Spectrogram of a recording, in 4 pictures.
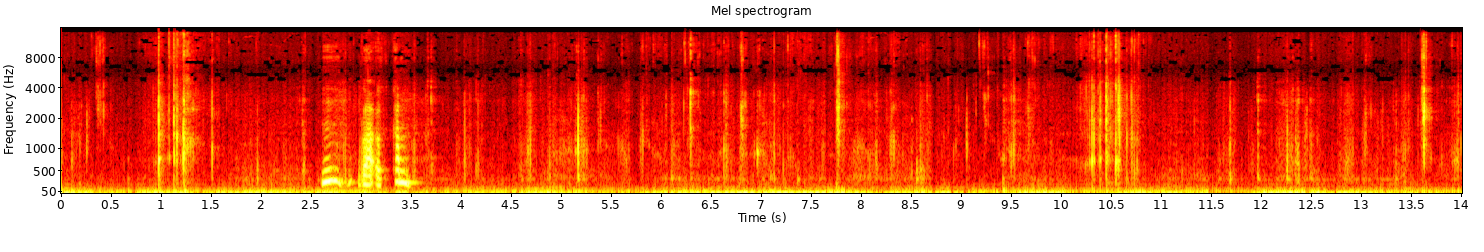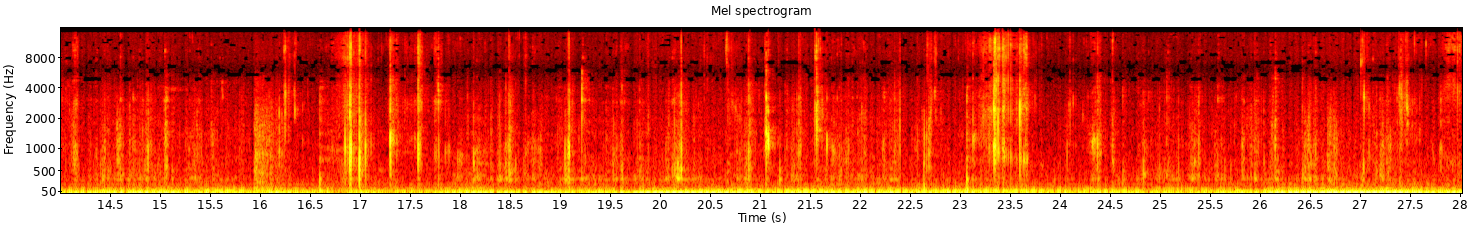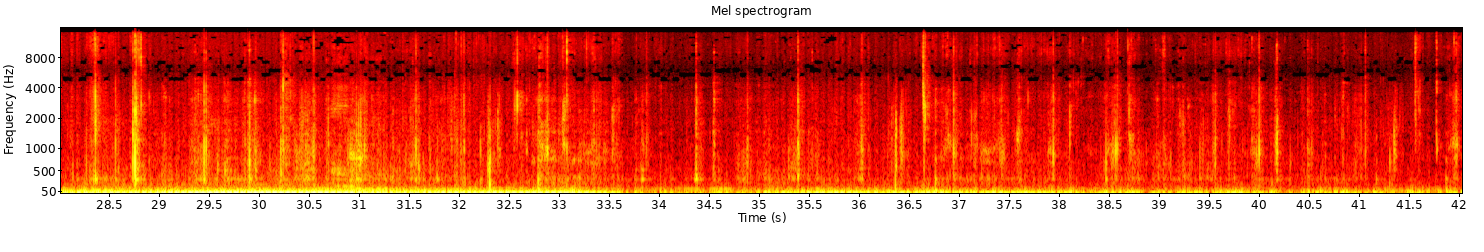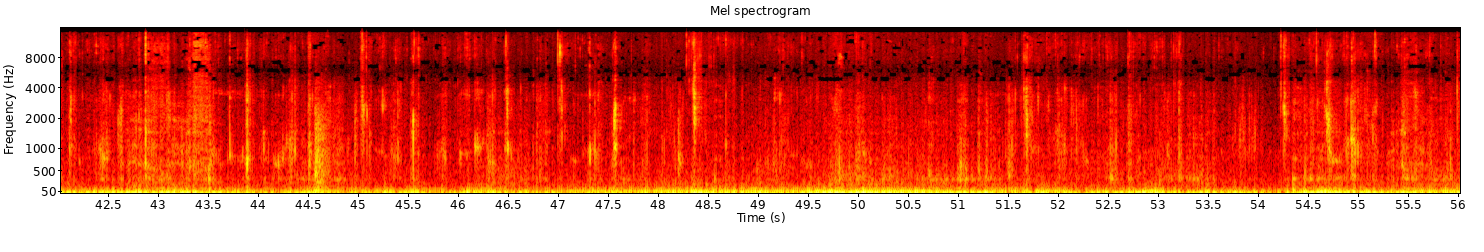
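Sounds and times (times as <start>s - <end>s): crunching raw vegetables: 0.0s - 2.6s, 3.4s - 56.0s
wet chewing: 3.4s - 56.0s.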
